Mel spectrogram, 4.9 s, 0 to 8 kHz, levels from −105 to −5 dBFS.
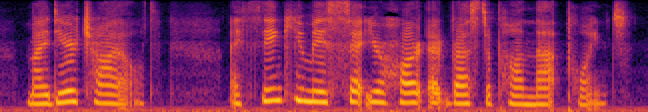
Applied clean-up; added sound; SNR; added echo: none; none; none; none.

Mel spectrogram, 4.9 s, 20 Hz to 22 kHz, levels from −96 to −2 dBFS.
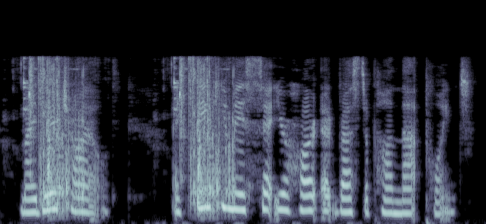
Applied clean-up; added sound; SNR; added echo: classical method Wiener filter.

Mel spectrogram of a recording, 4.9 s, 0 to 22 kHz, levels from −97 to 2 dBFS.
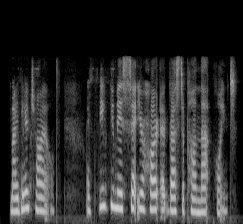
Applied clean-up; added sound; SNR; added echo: neural mask model DeepFilterNet 3.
